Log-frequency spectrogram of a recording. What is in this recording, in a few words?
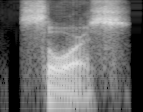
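"source", American English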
